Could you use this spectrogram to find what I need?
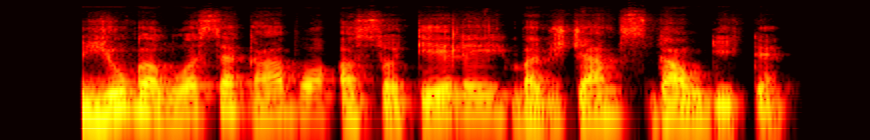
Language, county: Lithuanian, Kaunas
